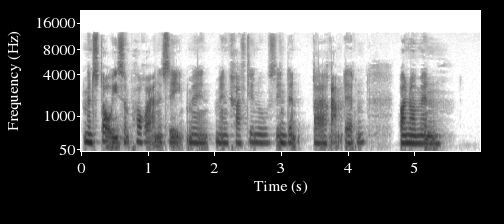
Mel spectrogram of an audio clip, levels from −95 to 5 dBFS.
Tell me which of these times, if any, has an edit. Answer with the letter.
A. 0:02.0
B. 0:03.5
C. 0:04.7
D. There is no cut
D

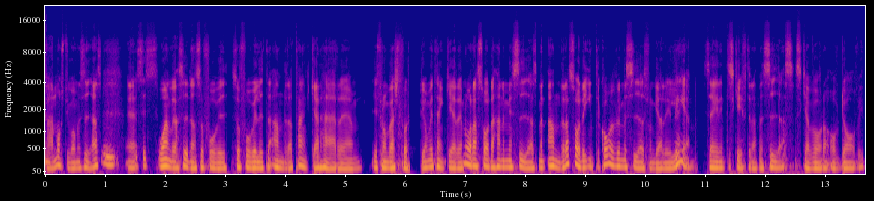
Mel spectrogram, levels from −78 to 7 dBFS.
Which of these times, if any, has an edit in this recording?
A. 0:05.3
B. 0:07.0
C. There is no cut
B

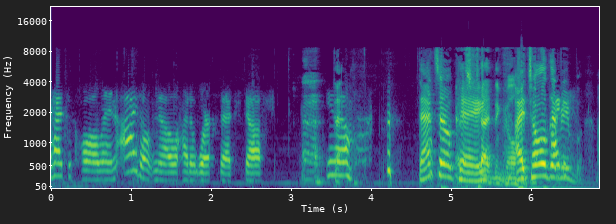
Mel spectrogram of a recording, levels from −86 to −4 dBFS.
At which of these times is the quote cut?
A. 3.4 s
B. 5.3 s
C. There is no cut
C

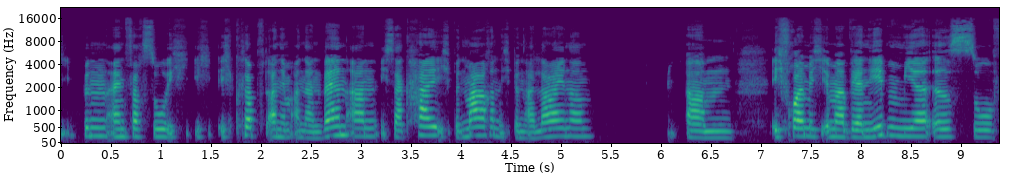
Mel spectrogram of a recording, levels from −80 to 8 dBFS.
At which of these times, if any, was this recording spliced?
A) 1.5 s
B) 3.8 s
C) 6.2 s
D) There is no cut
A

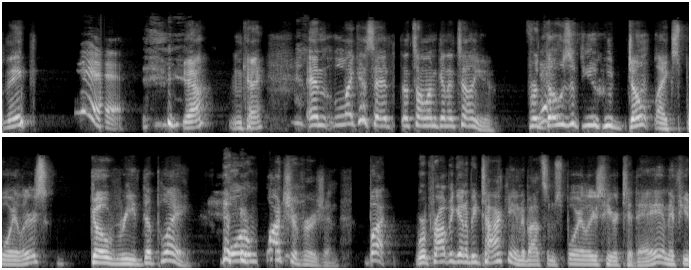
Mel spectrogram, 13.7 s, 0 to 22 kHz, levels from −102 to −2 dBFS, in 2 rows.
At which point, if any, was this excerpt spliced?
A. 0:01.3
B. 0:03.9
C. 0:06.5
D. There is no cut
B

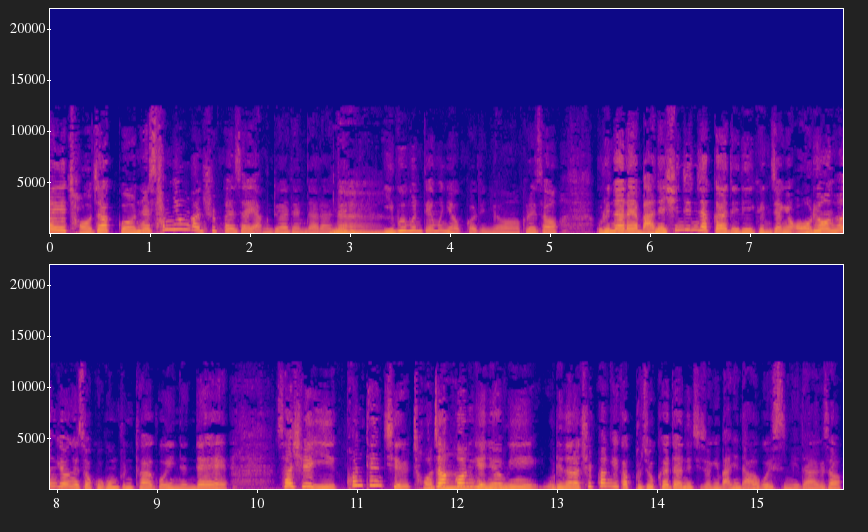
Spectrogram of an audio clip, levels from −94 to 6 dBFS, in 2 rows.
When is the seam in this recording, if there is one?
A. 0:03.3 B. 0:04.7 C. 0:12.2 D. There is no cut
D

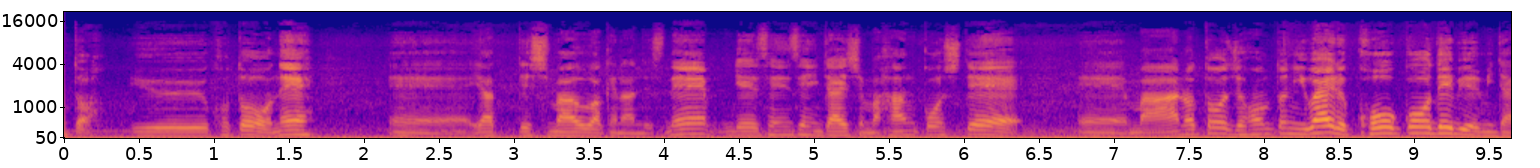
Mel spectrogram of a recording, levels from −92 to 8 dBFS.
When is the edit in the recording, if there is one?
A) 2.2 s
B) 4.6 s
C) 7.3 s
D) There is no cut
D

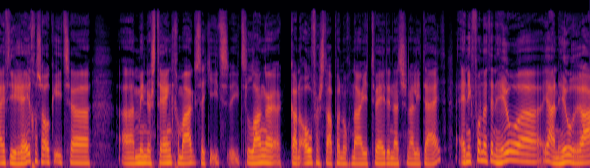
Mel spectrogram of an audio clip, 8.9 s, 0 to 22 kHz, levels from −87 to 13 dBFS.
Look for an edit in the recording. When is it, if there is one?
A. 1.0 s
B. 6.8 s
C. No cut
B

